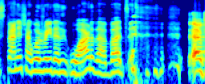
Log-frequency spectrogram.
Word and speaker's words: Guarda: I speak Spanish, I would read it Guarda, but... I'm pronouncing Guarda.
